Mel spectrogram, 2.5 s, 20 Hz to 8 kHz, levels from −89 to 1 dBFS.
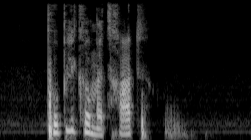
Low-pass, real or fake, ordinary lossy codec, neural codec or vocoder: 7.2 kHz; real; Opus, 32 kbps; none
